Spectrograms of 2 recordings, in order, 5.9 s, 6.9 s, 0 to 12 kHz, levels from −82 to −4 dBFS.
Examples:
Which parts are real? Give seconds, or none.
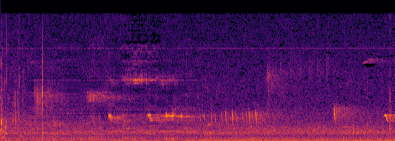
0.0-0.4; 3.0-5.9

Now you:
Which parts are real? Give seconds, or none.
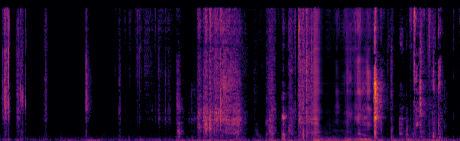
0.0-4.7; 5.6-6.9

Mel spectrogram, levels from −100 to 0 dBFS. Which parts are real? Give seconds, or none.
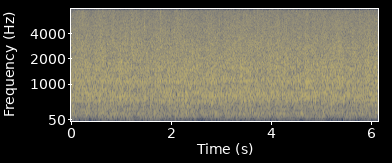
0.5-2.3; 2.8-4.6; 5.4-6.1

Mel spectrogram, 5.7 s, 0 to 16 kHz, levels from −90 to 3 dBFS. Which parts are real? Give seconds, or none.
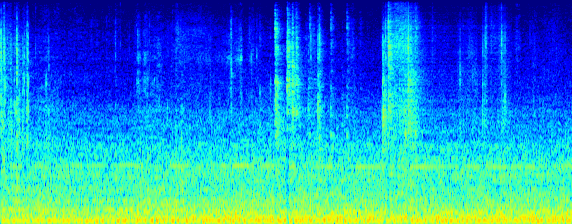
0.0-4.0; 5.1-5.7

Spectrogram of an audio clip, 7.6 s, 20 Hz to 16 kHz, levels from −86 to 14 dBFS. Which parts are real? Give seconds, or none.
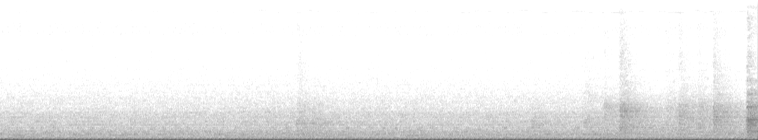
0.0-7.6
